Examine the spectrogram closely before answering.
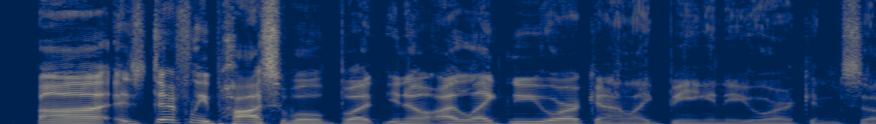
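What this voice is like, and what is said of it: Slight New York accent. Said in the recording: “You got a touch of a New York accent. ... Just a touch.”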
